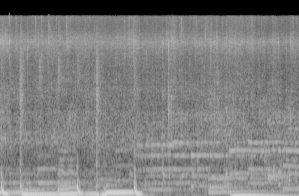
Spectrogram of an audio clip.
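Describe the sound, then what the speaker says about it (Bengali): Bone-in chicken pieces fry and sizzle in a pan as they are stirred, with several loud clattering hits of the spoon against the pan over a steady hiss, and no voices. "আমি এখানে চিকেনগুলো এখন দিয়ে নিয়ে ভালো মতো একটু নাড়াচাড়া করে নেব।"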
